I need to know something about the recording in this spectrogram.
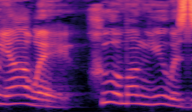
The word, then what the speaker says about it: Yahweh: When you refer to that person, pronunciation is Yahweh.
